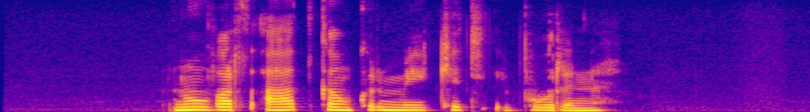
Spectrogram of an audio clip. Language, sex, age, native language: Icelandic, female, 40-49, Icelandic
